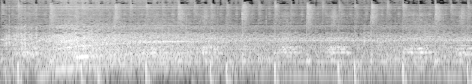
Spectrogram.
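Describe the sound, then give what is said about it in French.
Engine hum of a director's small motorized cart being driven, a steady rumbling drone with faint, regular ticking throughout and no voices. “Ah, voici le directeur et sa voiturette.”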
